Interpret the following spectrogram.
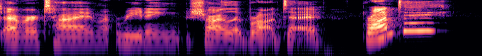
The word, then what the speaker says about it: Bronte: Bronte? That's how you say it? Bronte.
